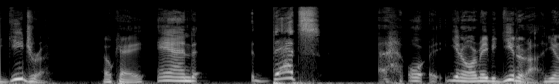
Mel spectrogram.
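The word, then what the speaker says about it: Ghidorah: I was a kid I said King gadora too right but I learned later on that really the pronunciation should be gidra okay and that's or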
